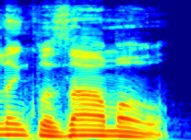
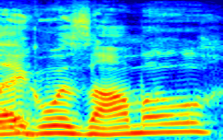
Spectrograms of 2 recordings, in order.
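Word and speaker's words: Leguizamo: The one with John Linquazamo.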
